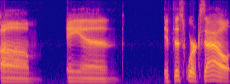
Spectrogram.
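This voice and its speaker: A man speaks with a Southern US accent and a bright, sharp tone. The sound is dry and close with no echo, over a quiet background. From US South. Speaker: indie record label founder. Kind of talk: podcast interview. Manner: hesitant, many fillers.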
